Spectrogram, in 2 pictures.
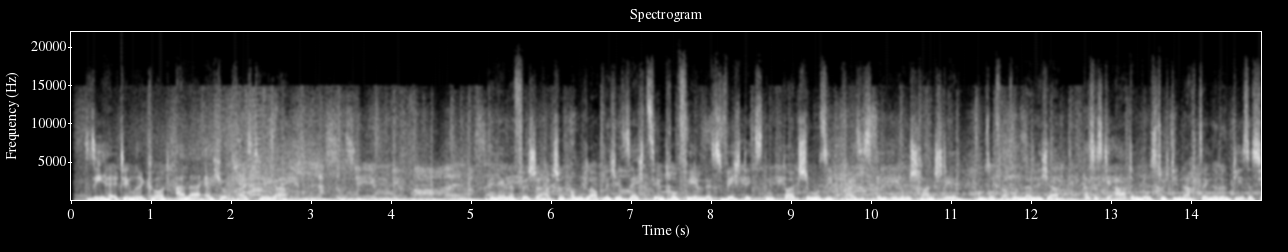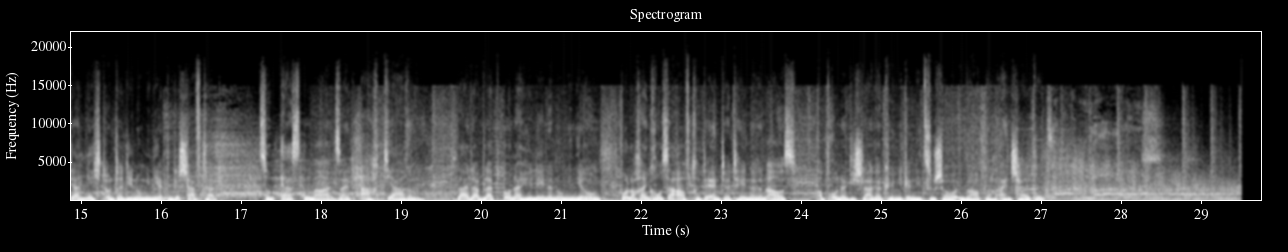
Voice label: tv trailer

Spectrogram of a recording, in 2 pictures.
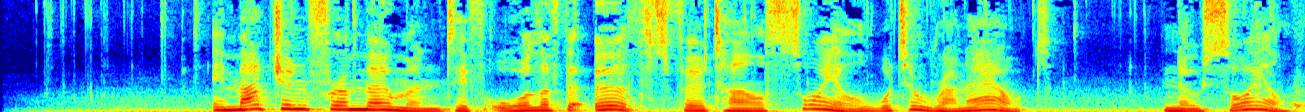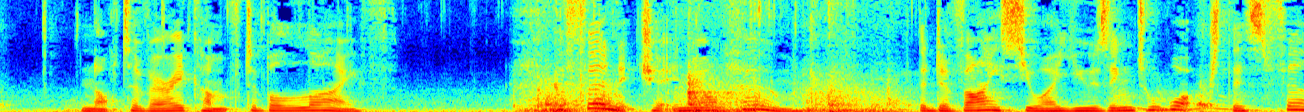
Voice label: voice artist animated documentary; Muttersprache Englisch; Sprecher in Berlin

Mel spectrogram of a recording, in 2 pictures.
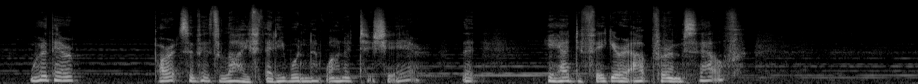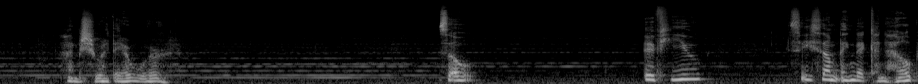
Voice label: emotional us accent

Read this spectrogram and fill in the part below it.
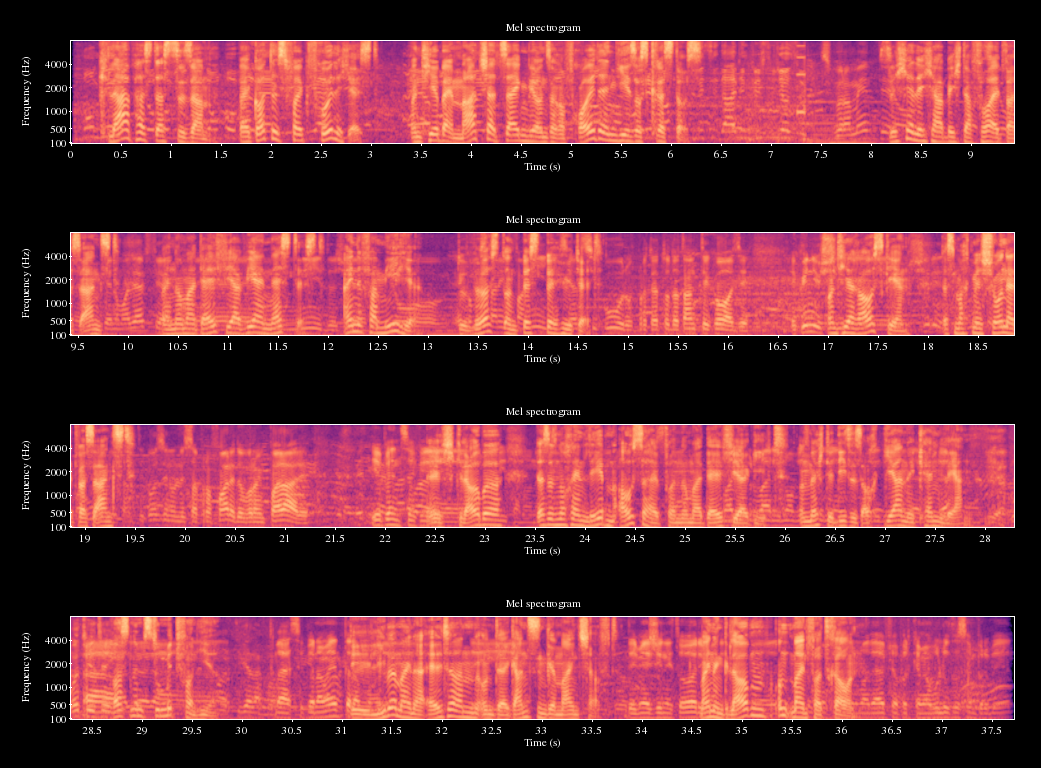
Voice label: voice over; mit christus um die welt

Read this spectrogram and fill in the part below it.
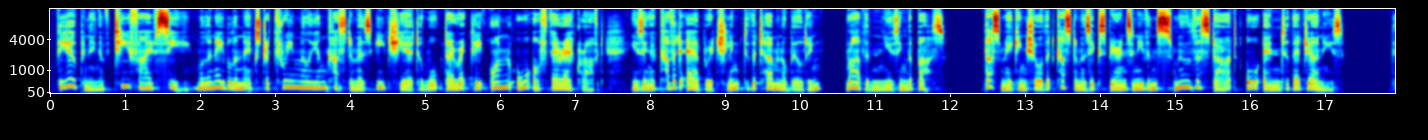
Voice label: corporate

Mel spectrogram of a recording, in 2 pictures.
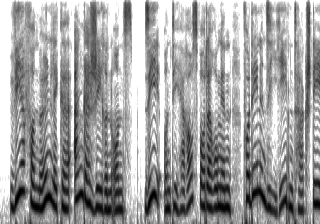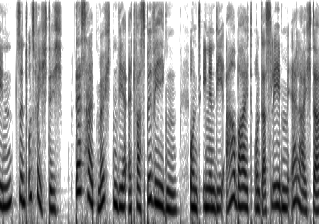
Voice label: homestudiosound

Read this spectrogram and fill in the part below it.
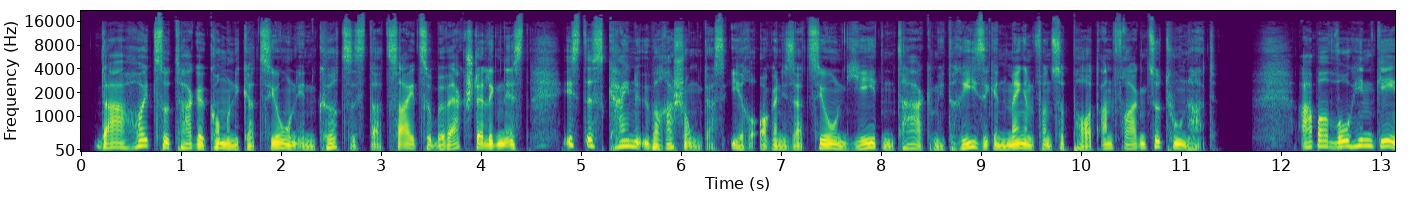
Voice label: voice animated stopmotion

